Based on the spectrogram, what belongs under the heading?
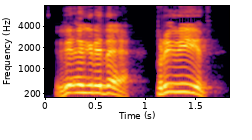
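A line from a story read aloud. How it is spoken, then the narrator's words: Shouted. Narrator (Ukrainian): закричав Гаррі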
